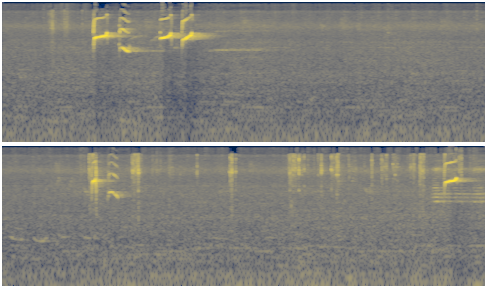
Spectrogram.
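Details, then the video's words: Persistent Cinereous tit song with sharp notes, played to draw responses from other birds: a few high whistled phrases early on, later isolated notes, with steady low rumble and background clicks throughout. "Gelatik batu gacor awas burung mu akan ikutan gacor"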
